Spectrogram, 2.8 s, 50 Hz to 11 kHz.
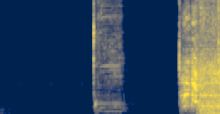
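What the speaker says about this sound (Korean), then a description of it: "자 시동 한번 걸어봅시다 스위치 온" A Yamaha YZF-R6 sport motorcycle fitted with a fresh lithium iron phosphate battery: a short electric whir of the starter, a pause, then the engine catches and settles into a loud, close idle.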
